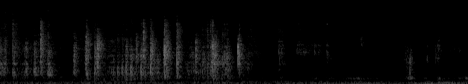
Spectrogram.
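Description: Thin glossy pages of an open trade magazine lying on a table are flipped by hand, with long nails catching the page edges, then palms rub flat over the pages. Quick, crisp, bright paper snaps and crinkles come in an irregular run for the first two and a half seconds. The sound then drops to a soft, quiet hiss of rubbing with a few light ticks.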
